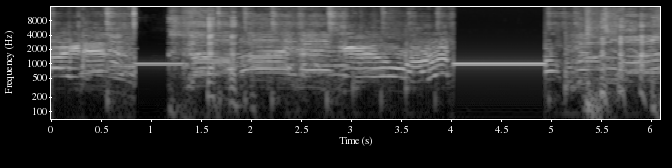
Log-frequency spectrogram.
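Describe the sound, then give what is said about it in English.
A steady electronic censor beep cuts into excited shouting speech twice: a short tone near the start, then a longer sustained one of about a second before the voice returns. “This is the beep all the fucking time.”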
